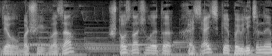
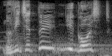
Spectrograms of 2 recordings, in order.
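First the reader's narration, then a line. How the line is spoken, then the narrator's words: Pleading. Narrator (Russian): сказал умоляющим голосом мой друг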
